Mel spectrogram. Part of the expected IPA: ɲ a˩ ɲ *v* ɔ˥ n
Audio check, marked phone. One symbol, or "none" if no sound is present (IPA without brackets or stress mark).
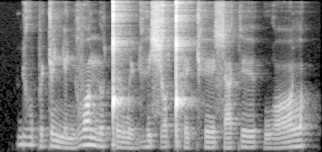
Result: v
